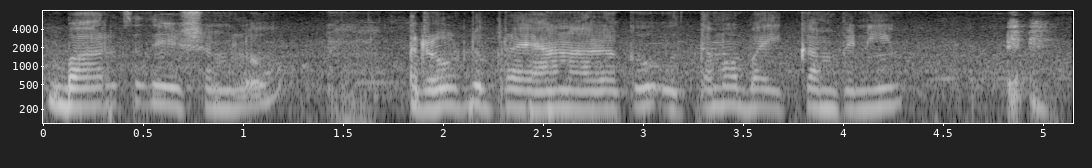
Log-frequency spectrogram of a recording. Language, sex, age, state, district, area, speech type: Telugu, female, 45-60, Andhra Pradesh, Kurnool, rural, spontaneous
